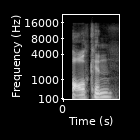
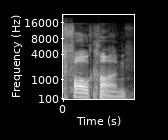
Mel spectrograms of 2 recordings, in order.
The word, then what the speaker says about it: Falcon: the uh British accent Chris says Falcon Falcon never says Falcon mhm Falcon not Falcon I guess that's us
